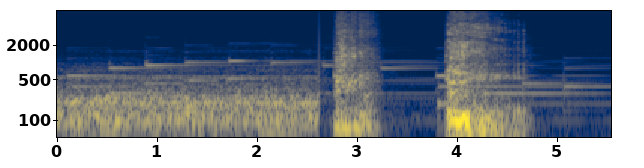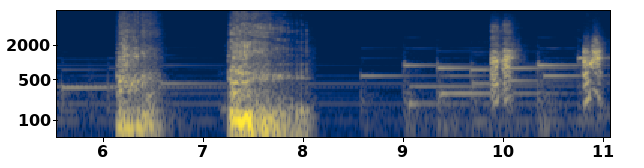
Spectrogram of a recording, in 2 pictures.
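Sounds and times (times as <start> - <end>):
soft piano music: 0.0 - 7.3, 8.1 - 11.0
lion roaring: 2.8 - 3.3, 3.9 - 4.8, 6.2 - 6.7, 7.3 - 8.2.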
